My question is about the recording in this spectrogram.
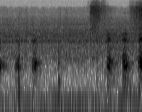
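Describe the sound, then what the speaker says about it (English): A Minecraft chicken clucks in a short series of soft, quick bursts, fairly faint and isolated with no talk over it. "there's already a chicken in it"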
